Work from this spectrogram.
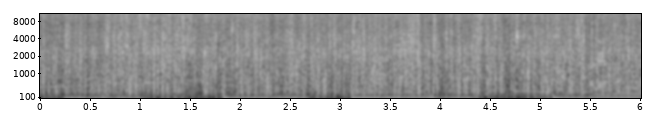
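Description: Dense, steady patter of rain drumming on a taut tent close by, heard from inside the tent on a mountain, with intermittent low thumps underneath and no talking.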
